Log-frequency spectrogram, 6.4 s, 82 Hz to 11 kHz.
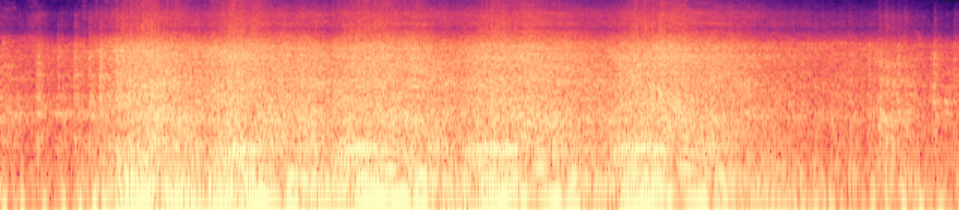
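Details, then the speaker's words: Honda TMX Alpha 125 after repair (parts replaced, part pin-welded) to cure noise and whine in first gear: small single revs up and down smoothly and evenly, no rattle or knock; engine now runs refined. "Yun oh yan Mga Pre ayan na ung andar at pinong-pino na ano"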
